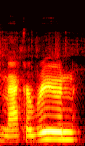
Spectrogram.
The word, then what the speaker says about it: macaron: you treat me kindly this is macaron who is pronounced as macaroon o Master attendant hello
